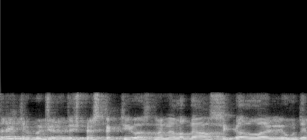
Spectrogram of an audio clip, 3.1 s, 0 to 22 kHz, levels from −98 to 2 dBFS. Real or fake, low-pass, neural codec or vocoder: fake; 7.2 kHz; codec, 32 kHz, 1.9 kbps, SNAC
